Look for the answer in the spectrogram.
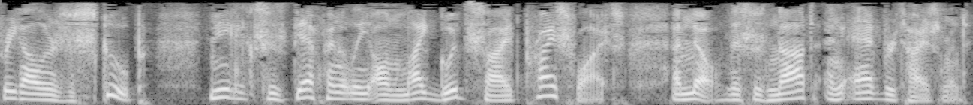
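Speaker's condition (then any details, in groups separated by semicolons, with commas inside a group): Cleft palate with lisp, cleft lip and palate, mild; infant operations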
